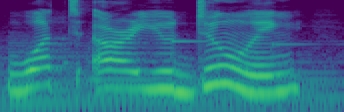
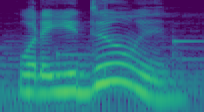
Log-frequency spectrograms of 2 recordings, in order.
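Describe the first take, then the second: First: Each word is said fully and separately. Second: What are you is squeezed together into a reduced form. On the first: "instead of sounding like" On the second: "you may sound like"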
